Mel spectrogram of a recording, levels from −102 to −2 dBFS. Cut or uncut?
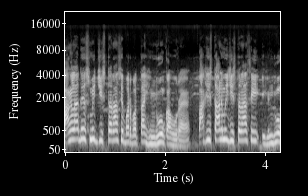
uncut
